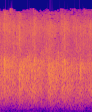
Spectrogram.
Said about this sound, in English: I was actually prepared to just to stay and be quiet, just to see how long it would take to get an applause. So thank you, whoever started that over. It means a lot to me.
